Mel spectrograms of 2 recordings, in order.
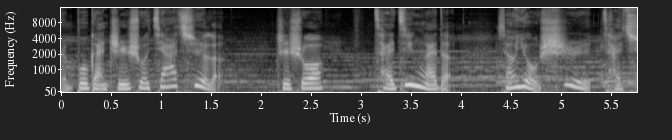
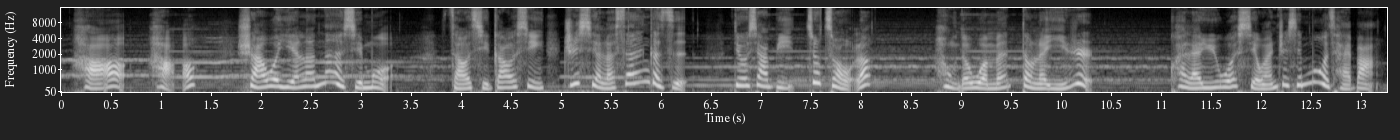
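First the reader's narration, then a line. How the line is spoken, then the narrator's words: Laughing. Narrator (Chinese): 晴雯 笑说道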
